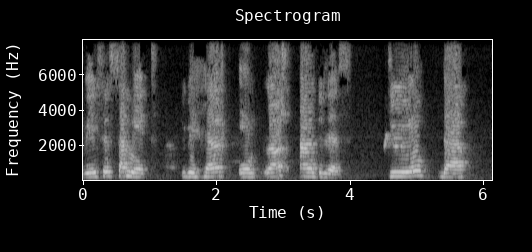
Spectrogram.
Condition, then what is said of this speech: Down syndrome. Since I have some speech difficulties because of my condition, I do all reading practices.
